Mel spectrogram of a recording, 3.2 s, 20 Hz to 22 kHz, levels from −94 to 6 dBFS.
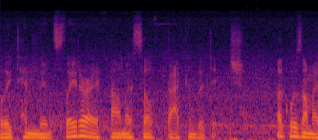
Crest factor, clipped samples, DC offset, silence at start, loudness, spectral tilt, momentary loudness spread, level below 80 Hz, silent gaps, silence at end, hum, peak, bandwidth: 16 dB; under 0.1%; under 0.1%; 0 s; -28 LUFS; -7 dB/octave; 11 LU; -44 dBFS; none; 0 s; none; -10 dBFS; 14 kHz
